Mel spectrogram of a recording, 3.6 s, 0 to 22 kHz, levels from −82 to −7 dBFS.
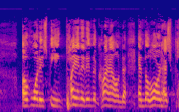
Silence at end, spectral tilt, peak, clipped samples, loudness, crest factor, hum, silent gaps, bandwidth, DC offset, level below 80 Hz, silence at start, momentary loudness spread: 0 s; -0.5 dB/octave; -2 dBFS; under 0.1%; -22 LUFS; 22 dB; none; none; 16 kHz; under 0.1%; -66 dBFS; 0 s; 7 LU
